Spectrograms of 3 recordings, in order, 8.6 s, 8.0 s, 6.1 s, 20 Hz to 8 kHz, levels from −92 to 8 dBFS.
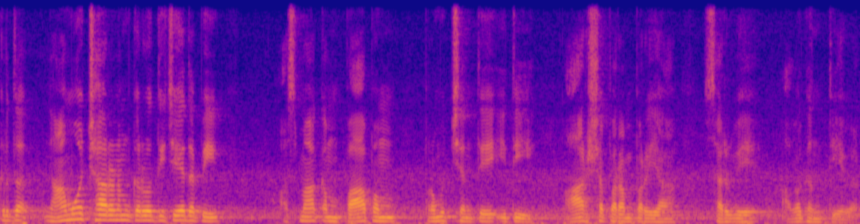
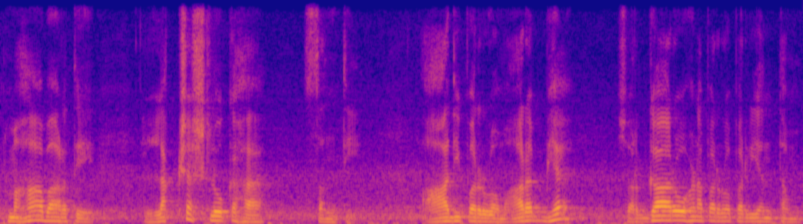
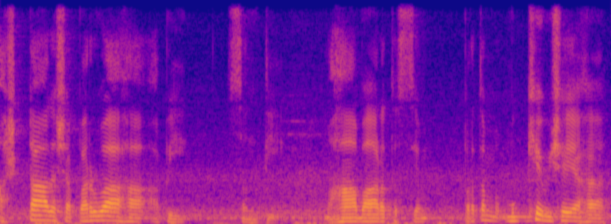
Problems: none marked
